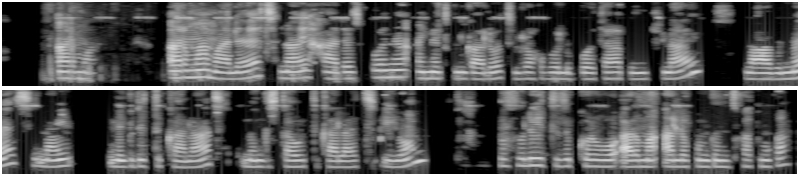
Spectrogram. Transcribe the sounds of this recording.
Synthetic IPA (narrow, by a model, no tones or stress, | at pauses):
ʔaɾma | ʔaɾmamalɐt̪najħad̪ɐzɨko̞nɐʔajnɐt̪ɡ̥ɨlɡalo̞t̪nɨɾɐxβɐlubo̞t̪ʰabɨmɨflaj | laʕaβɨnːɐt̪naj | nɨɡd̪it̪ʰɨkʰːalat̪ | mɐŋɡɨst̪ʰawit̪ʰɨ̥kʰːalat̪ʔɨjːo̞m | b̥ɨfɨlut̪ʰɨzɨkʰːɨɾɨwoʔaɾmaʔalːɐkumɡɨnzɨxat̪muka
